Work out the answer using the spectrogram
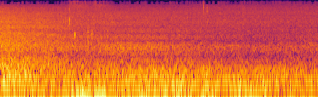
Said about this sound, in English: You might be wondering, if you've been listening for the first few episodes, you might be wondering why I'm not playing music in the background. Why am I playing beach sounds, ocean sounds? There's a point to it. It's actually relevant.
